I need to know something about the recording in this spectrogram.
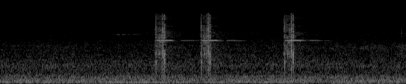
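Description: Three camera shutter clicks while people pose for a photo, the first two about half a second apart and the third almost a second later.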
